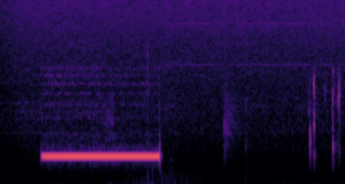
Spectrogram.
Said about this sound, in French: Un coup de fil et une voix prend possession de toute votre attention.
